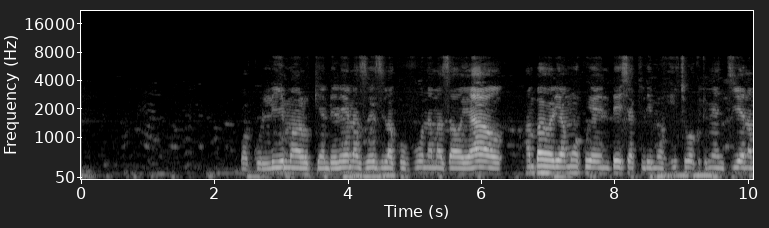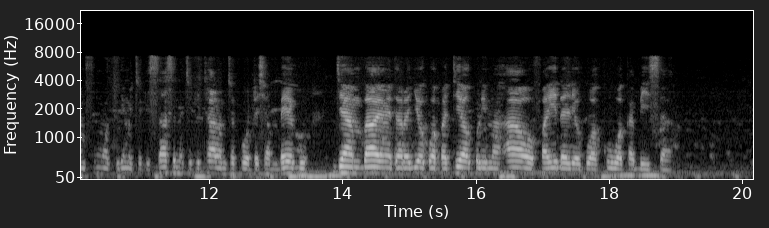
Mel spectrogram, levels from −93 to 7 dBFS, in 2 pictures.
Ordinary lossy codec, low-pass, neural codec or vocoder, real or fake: MP3, 64 kbps; 7.2 kHz; none; real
